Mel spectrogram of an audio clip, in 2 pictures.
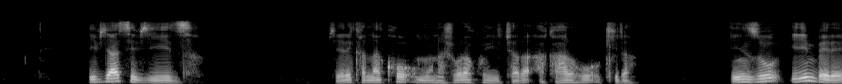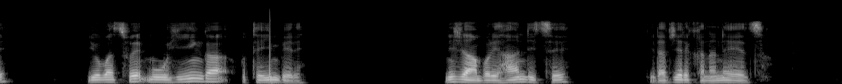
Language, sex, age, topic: Rundi, male, 36-49, education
